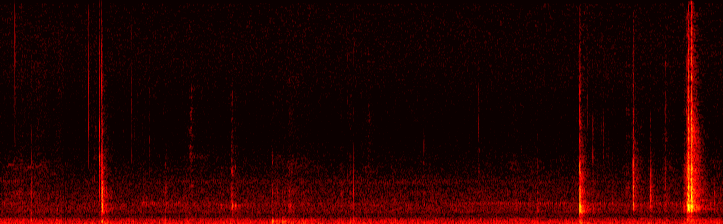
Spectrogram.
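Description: Plastic parts click and rattle as they are fitted together.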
